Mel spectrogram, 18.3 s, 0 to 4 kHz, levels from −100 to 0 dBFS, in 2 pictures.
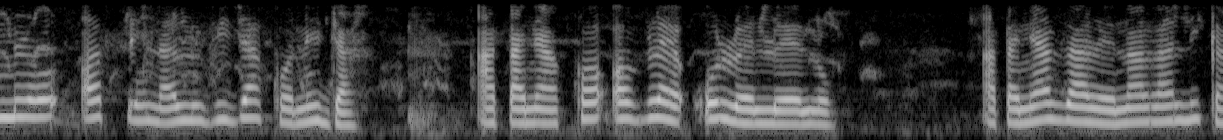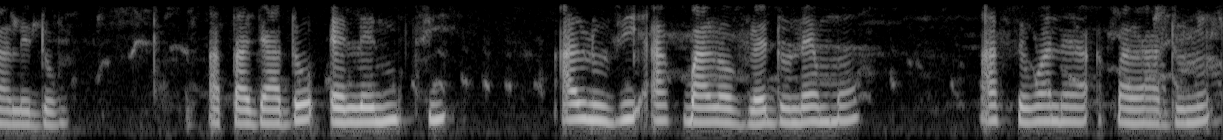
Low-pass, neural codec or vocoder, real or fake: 3.6 kHz; vocoder, 22.05 kHz, 80 mel bands, WaveNeXt; fake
